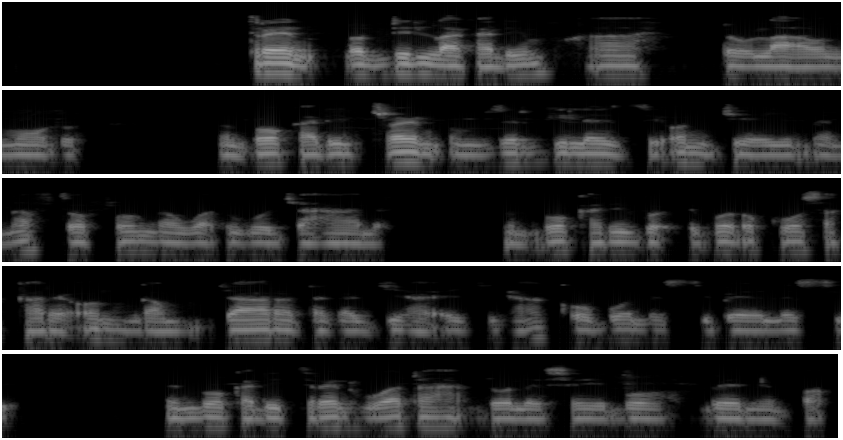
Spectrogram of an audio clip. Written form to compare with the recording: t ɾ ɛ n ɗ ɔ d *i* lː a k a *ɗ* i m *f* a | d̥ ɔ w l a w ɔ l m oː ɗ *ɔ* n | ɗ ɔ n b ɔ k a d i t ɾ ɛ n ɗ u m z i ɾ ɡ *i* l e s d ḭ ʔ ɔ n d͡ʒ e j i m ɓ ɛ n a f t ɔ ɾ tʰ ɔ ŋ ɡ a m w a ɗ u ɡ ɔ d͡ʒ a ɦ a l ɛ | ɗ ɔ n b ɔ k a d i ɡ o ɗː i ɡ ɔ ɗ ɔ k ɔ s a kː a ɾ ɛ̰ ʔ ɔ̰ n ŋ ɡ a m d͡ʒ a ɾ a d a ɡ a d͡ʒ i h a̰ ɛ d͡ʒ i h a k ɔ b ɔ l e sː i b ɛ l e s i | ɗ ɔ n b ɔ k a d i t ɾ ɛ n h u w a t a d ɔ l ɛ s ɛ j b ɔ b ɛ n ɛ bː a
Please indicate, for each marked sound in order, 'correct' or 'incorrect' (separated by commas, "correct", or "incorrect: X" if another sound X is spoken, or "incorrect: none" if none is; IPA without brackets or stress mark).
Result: correct, incorrect: d, incorrect: h, incorrect: u, correct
